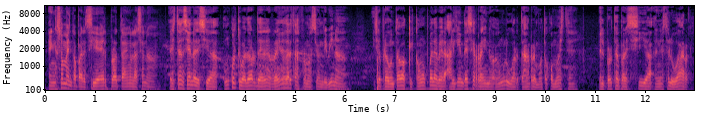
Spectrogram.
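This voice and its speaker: A man narrating a manga story recap, reading each character's lines in the same even voice. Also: medium pitch.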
